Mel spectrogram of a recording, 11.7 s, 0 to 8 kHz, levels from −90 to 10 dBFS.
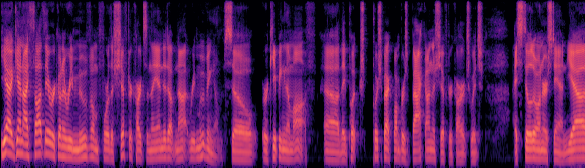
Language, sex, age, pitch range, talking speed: English, male, 20-39, 95-115 Hz, 215 wpm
